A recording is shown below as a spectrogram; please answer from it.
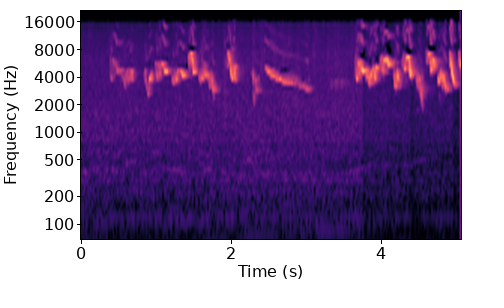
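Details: Song of a yellow-fronted canary mule: high chirping phrases, a drawn-out descending whistle, a short pause, then a renewed, louder burst of fast twittering notes.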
